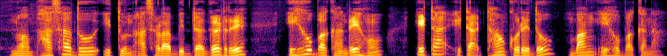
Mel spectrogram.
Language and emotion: Santali, neutral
